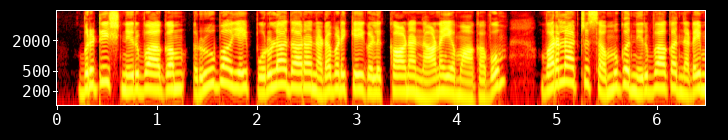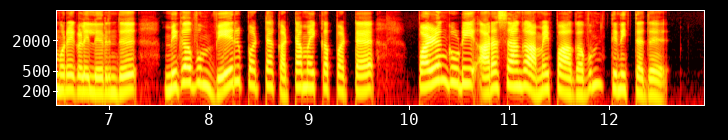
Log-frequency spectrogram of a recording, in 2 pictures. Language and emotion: Tamil, neutral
